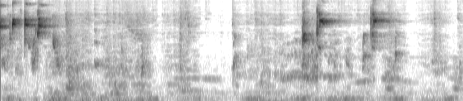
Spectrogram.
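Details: Java sparrows calling: a quick cluster of high squeaky chirps, then two bright piping notes after a pause, with faint low tapping sounds.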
